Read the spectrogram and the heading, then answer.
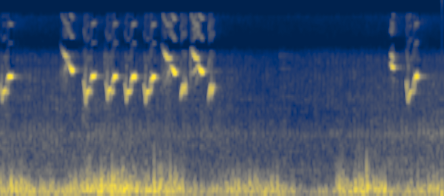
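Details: European goldfinch in kobia song: a fast run of repeated bright, dipping twitters, then a pause and a brief return of the notes over low background hum.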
